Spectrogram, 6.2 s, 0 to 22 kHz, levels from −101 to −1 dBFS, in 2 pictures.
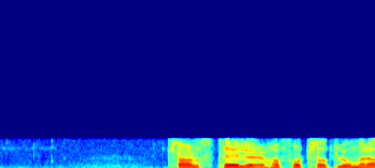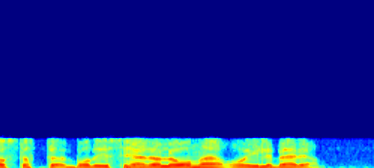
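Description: Throughout the speech there is a plainly audible buzzy, gravelly roughness, and nothing above 4 kHz survives. This is the GSM full-rate codec, which fits a 13 kbps coder: it models the vocal tract and excites it with sparse, regularly spaced pulses.

At 1.46 to 1.49 s and again at 4.16 to 4.31 s, the sound briefly freezes into a rough, metallic ring. These are lost GSM frames, with roughly 20 ms and then 40 ms of missing audio. Each gap is covered by repeating the last good frame's settings.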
